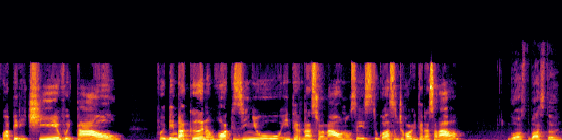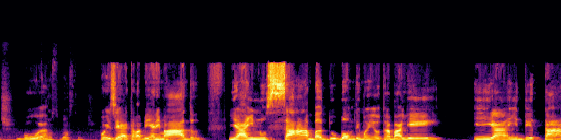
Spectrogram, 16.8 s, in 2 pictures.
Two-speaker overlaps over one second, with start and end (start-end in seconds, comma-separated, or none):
none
